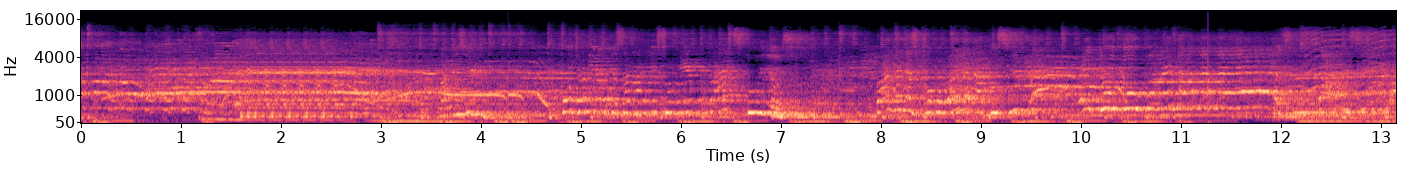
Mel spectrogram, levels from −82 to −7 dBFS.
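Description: Repeated buffers stutter at 1.88 to 2.56 s (four extra plays), 4.27 to 4.44 s and 11.26 to 11.44 s. New audio arrived late, so a 171 ms block, which fits an 8192-sample buffer, replayed with hard joins, showing as identical spectrogram slices and abrupt waveform seams.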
